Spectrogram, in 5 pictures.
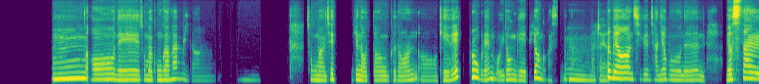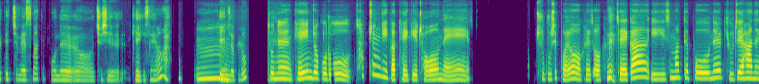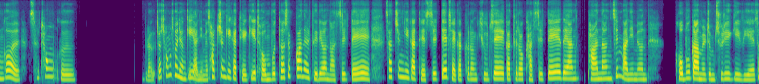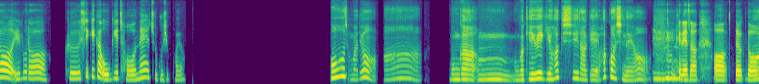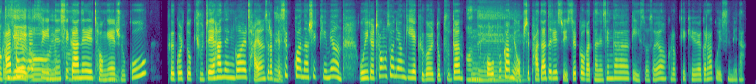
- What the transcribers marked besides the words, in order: laugh; other background noise; tapping; laugh
- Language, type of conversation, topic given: Korean, podcast, 스마트폰 중독을 줄이는 데 도움이 되는 습관은 무엇인가요?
